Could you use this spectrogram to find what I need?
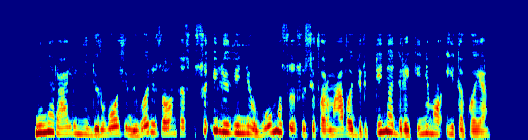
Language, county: Lithuanian, Vilnius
